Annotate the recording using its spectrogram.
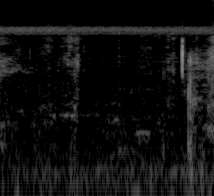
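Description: Crickets in a steady high-pitched drone, with a short click near the end.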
